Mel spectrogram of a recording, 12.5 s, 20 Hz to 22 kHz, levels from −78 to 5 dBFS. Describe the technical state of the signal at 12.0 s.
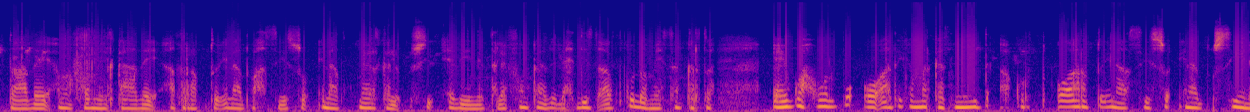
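At 12.0 s the filter restarted on every block is still present, as throughout the clip: each 20 ms block starts from zero state, producing a 50 Hz buzz that tracks the speech level.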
